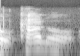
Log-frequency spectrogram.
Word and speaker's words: Kano: What what about Kano? Kano? How do you say that? Is that in the desert? Do people live there or go there? – Oh, Kano. Oh yeah, Kano.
